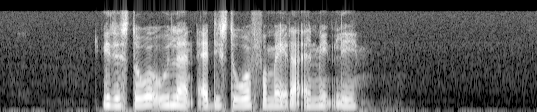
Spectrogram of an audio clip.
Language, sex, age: Danish, female, 33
